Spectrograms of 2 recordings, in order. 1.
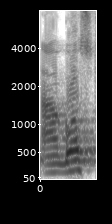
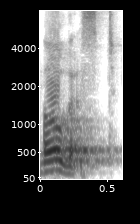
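প্রথম স্বরটি একটি খোলা 'ah' ধ্বনি। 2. প্রথম স্বরটি একটি গোলাকার 'aw' ধ্বনি। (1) "আমরা অনেকে আগস্ট বলি এটাকে" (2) "but it will be অগস্ট"

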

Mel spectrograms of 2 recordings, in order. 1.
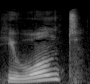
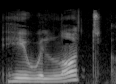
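"Will" و"not" يندمجان في كلمة واحدة. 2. "Will" و"not" يُقالان ككلمتين منفصلتين. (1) "هاي بتتغير إلى he won't"

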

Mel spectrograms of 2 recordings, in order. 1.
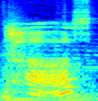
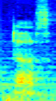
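শেষের k ধ্বনিটি শ্বাসযুক্ত kh ধ্বনি। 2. শেষের k ধ্বনিটি সাধারণ ও অল্পপ্রাণ। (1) "এখানে সর্বশেষ যে সাউন্ড আসবে সেটা খ সাউন্ড আসবে" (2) "আজকের পর থেকে এটি টাস্ক না"

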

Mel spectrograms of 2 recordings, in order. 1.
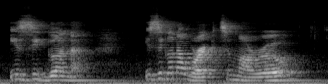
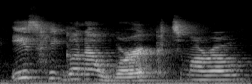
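As palavras são ligadas e o h desaparece. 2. Cada palavra é dita separadamente, com o h pronunciado. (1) "esse H vai sumir também" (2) "Eu vou ler separado"

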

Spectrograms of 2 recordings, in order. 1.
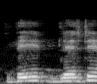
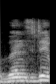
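हर अक्षर बोला जाता है, पहले 'd' सहित। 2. पहला 'd' और बीच का स्वर छोड़ दिया जाता है। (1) "करेक्ट उच्चारण की बात की जाए तो वेडनेसडे नहीं बोलेंगे" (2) "करेक्ट बोलना है ... तो वेंसडे बोलेंगे"

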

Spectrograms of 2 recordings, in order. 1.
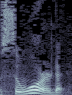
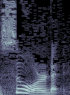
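s 之后发 w 音。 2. s 之后不发 w 音。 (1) "注意剑不要读sword" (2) "w 是不发音的，读成sword"

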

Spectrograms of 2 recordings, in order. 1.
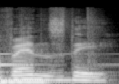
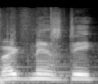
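बीच का d sound silent है। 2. बीच का d साउंड बोला जाता है। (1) "एक्चुअल में करेक्ट जो है वो है वेंसडे" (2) "ना कि वेडनेसडे"

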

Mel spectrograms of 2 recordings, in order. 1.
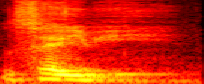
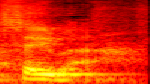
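El nombre termina en la vocal 'ee'. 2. El nombre termina en la vocal 'ah'. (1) "Me suena mejor Seibi" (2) "Me piden que haga de nuevo a Seiba"

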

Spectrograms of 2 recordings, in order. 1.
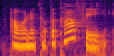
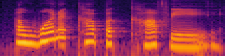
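이 문장은 빠르게 말합니다. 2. 이 문장은 천천히 말합니다. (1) "빨리 발음하시게 되면" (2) "두 번 연습해 볼게요"

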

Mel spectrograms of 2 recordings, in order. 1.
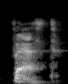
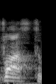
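모음은 영어 같은 소리, 'ae'처럼 들려요. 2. 모음은 독일어 같은 소리, 'ah'처럼 들려요.

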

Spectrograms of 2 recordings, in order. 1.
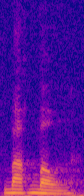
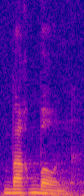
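Âm k ở giữa được lướt qua. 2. Âm k ở giữa được lướt qua.

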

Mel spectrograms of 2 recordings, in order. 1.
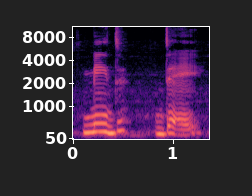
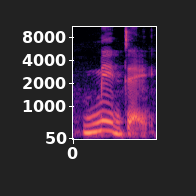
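Os dois sons de d são pronunciados separadamente. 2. Os dois sons de d se fundem em um só. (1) "Não fala midday" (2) "quando tem duas letras iguais juntas, a gente cancela uma delas"

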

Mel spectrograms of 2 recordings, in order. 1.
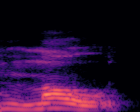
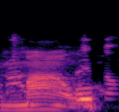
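La vocal después de la m no suena como una a. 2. La vocal después de la m suena como una a abierta. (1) "no es mouth" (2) "al inicio, mouth, como con una A"

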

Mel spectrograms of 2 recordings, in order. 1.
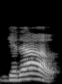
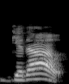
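tの音は、次の母音にスムーズにつながります。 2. tの音は、次の母音にスムーズにつながります。

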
